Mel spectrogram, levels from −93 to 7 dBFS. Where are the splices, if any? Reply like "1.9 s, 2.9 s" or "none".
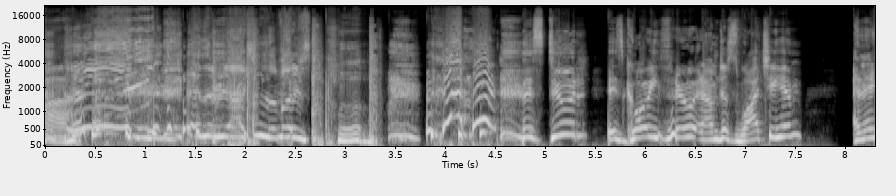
4.9 s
